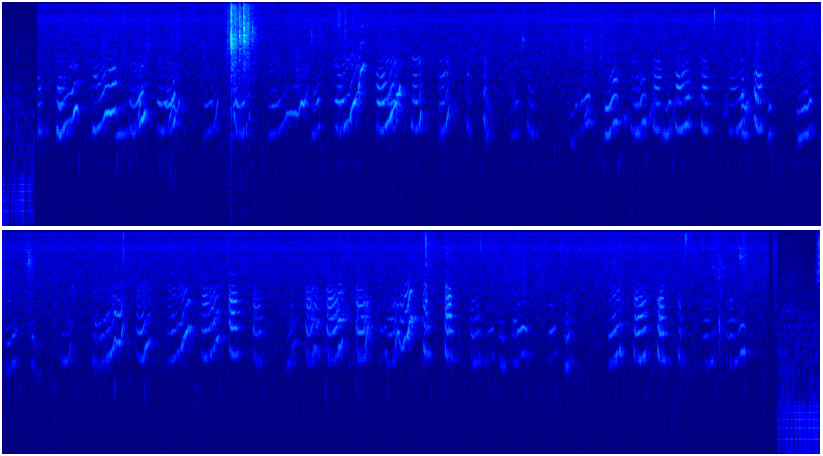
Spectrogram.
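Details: A guinea pig (Cavia porcellus) gives a loud, rapid, squealing locating call, yelling for a cage mate taken out onto a lap; the cage mate often answers back with the same call.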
